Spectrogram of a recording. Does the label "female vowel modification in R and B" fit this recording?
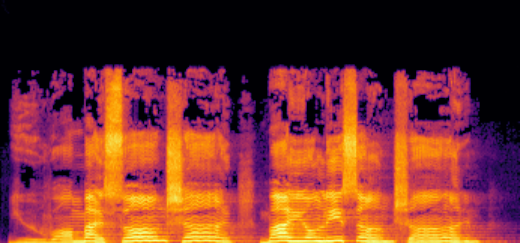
Yes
